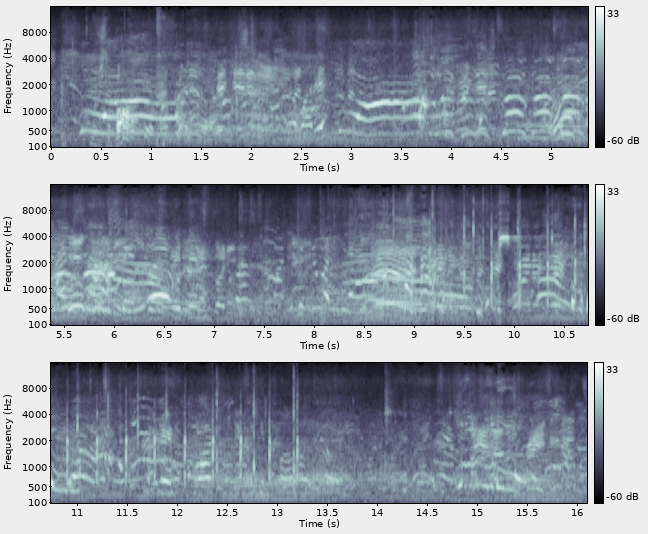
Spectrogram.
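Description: Children shout and call out excitedly outdoors.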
